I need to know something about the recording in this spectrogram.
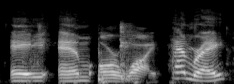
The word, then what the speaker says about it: Henry: It's Hamry. Henry.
